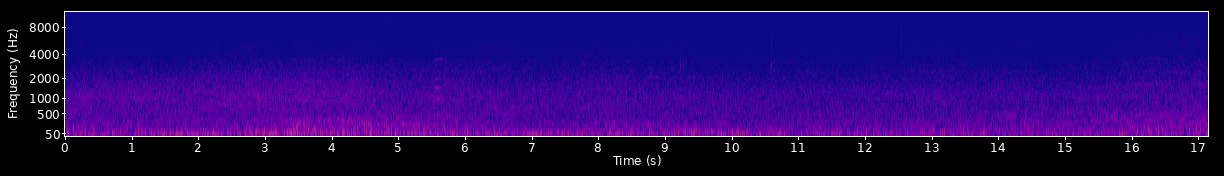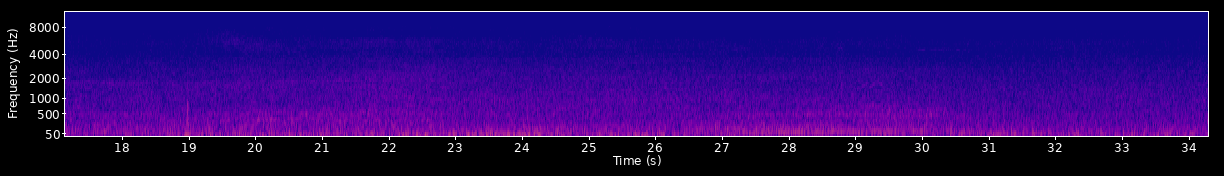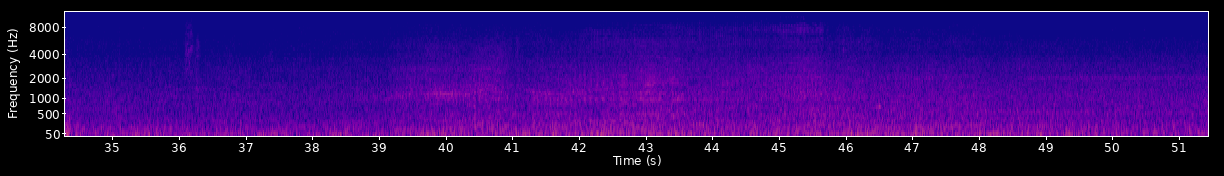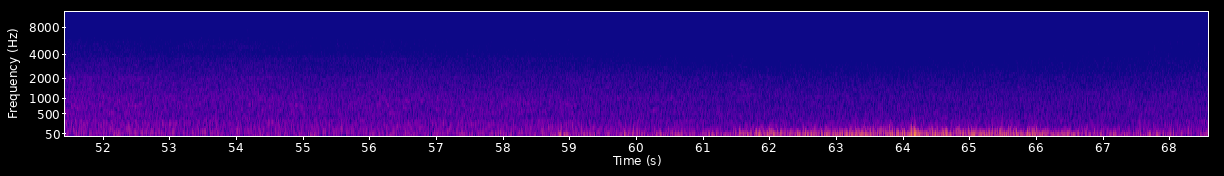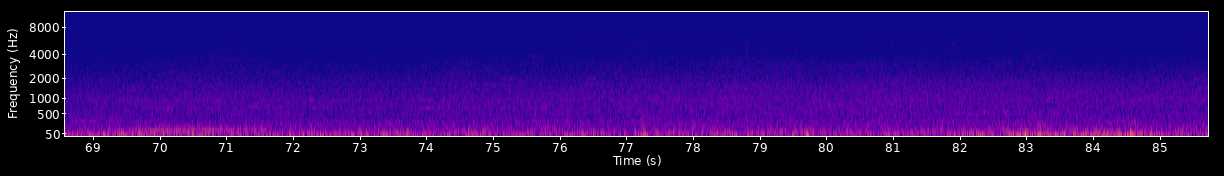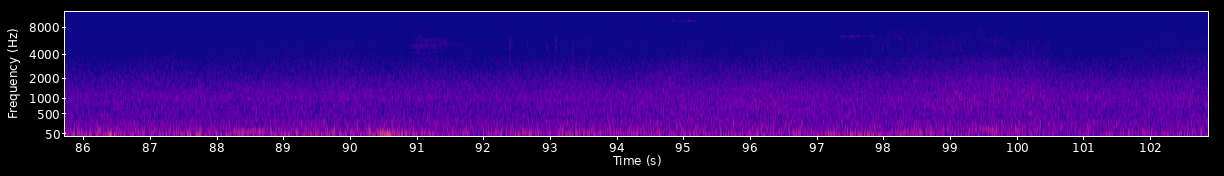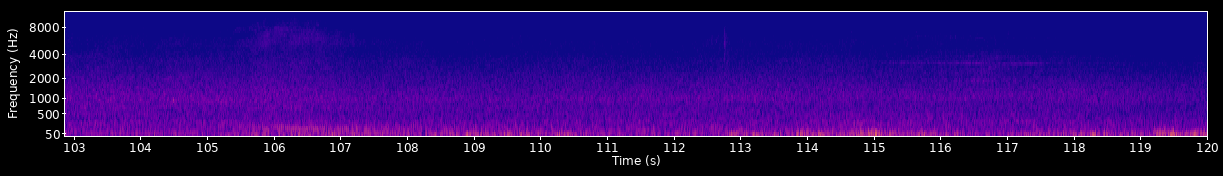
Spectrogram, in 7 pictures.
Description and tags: Calidoscopi19 Felip II 2
Urban Ambience Recorded at Felip II / Meridiana in April 2019 using a Zoom H-6 for Calidoscopi 2019.
Humans, SoundMap, Chaotic, Traffic, Congres, Complex, Annoying, Energetic, Calidoscopi19, Construction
